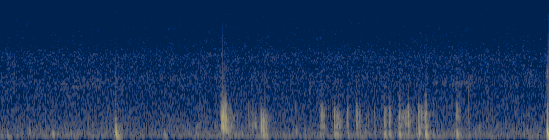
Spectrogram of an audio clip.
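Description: Soft gurgling and rumbling bursts over a quiet background; ordinary stomach growling from gas and fluid moving through the gut.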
